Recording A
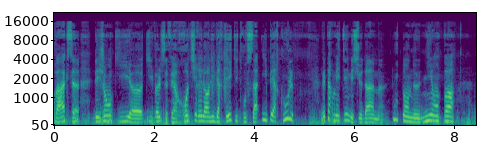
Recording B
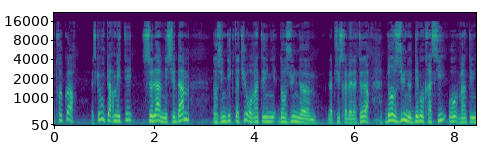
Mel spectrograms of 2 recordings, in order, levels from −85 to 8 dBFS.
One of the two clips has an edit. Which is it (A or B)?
A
